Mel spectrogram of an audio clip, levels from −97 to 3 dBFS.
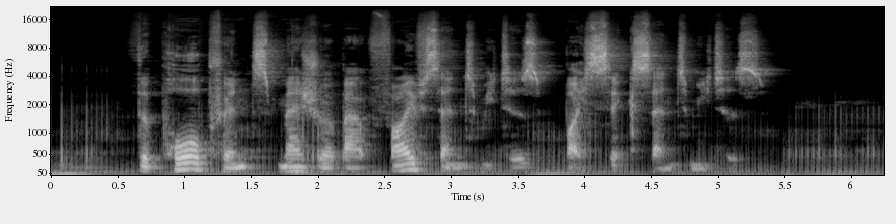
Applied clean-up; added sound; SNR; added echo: classical method log-MMSE.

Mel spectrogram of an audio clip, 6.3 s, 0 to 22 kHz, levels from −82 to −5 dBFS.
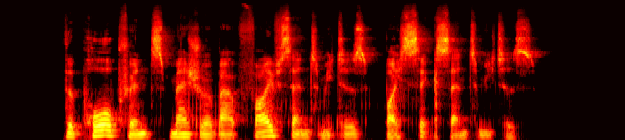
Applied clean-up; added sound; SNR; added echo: neural mask model Resemble Enhance denoiser.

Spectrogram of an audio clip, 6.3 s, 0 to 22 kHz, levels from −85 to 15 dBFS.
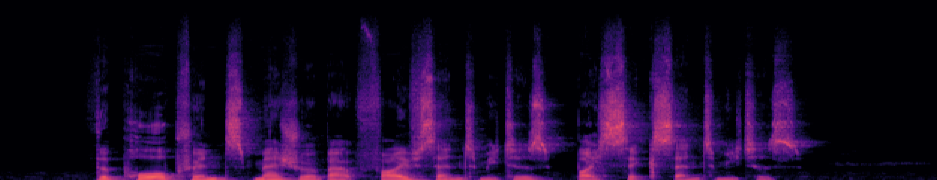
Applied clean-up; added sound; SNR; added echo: none; none; none; none.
